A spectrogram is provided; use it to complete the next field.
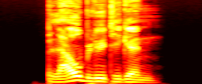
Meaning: inflection of blaublütig: 1. strong genitive masculine/neuter singular 2. weak/mixed genitive/dative all-gender singular 3. strong/weak/mixed accusative masculine singular 4. strong dative plural
- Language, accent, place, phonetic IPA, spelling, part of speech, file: German, Germany, Berlin, [ˈblaʊ̯ˌblyːtɪɡn̩], blaublütigen, adjective, De-blaublütigen.ogg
